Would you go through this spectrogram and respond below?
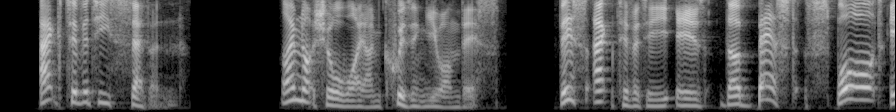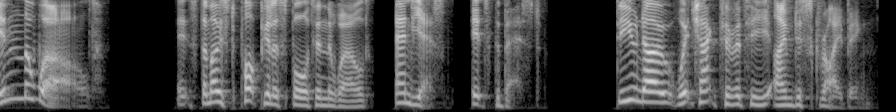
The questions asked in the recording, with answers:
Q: Do you know which activity I'm describing?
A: It's football, of course.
